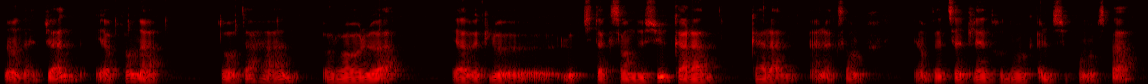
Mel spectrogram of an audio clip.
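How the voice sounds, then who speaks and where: A man with a very low voice teaches a beginner language lesson at an unhurried pace. He explains patiently, step by step, pausing and hesitating often as he goes. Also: gravelly, darkish tone. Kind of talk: screen-recorded lesson.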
